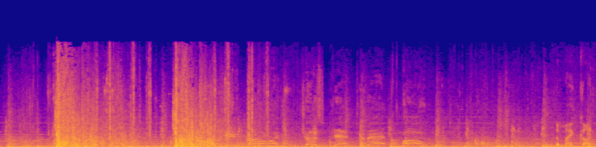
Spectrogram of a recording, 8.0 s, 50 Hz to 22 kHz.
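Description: Shootout gunfire in Red Dead Redemption 2, rapid cracking shots and heavy booms fired in bursts over a busy battle din, with voices shouting during the fight.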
